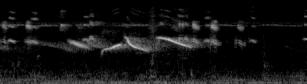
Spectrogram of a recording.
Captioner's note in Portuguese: trinca ferro cantando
